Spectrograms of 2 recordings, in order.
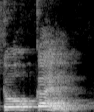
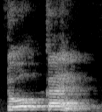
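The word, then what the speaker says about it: token: उसी तरह से देखिए अंत में क्या ई एन आपको मिल गया, टोकन, क्या होगा, टोकन।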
